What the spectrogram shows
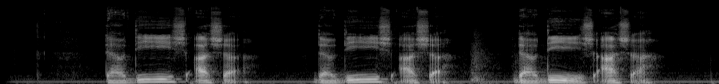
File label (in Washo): Dawdiishasha, Washoe Language; (in the trees, forest); Lake Tahoe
